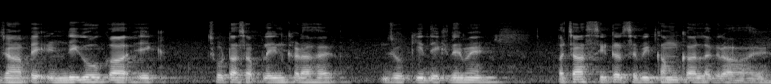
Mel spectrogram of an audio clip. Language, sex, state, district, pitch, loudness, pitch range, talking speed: Hindi, male, Rajasthan, Bikaner, 100 Hz, -17 LUFS, 100-105 Hz, 180 wpm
